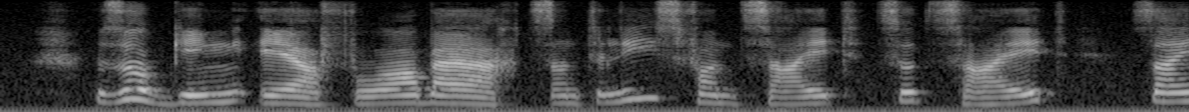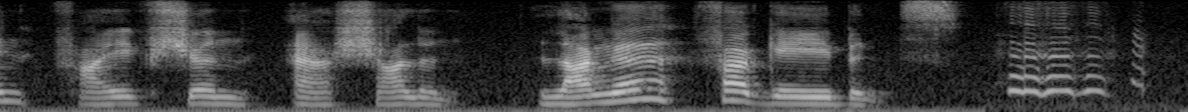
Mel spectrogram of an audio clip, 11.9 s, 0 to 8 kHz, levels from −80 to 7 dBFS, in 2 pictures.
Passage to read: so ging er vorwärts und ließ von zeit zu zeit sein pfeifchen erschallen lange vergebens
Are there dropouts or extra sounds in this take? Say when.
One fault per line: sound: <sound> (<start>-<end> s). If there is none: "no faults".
sound: laugh (10.9-11.7 s)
